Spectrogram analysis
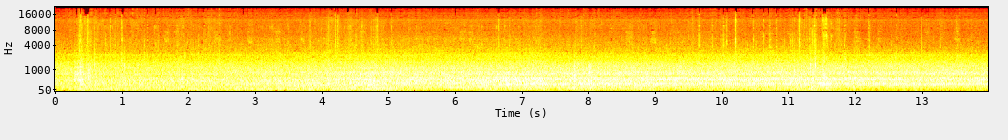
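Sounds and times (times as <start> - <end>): car engine hum: 0.0 - 14.0
tyre and road noise: 0.0 - 14.0
faint clicks and crunches: 9.6 - 12.4.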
